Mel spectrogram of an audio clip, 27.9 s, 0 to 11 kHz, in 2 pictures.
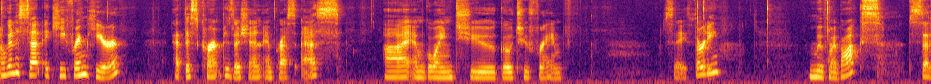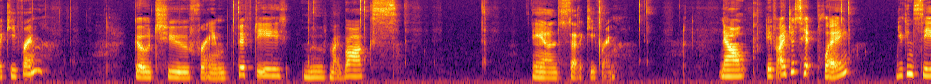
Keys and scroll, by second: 4.3 s, 13.8 s, 23.0 s.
